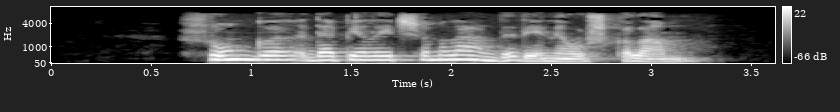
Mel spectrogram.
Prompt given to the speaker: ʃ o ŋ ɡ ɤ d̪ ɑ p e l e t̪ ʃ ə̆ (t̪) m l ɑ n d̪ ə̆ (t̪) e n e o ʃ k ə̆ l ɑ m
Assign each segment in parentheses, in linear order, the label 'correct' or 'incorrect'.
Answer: incorrect, incorrect

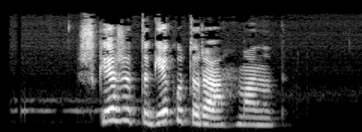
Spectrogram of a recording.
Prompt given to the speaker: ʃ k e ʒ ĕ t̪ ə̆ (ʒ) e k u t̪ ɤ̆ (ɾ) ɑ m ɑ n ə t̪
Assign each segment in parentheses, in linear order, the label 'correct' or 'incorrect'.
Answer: incorrect, correct

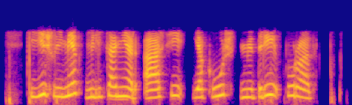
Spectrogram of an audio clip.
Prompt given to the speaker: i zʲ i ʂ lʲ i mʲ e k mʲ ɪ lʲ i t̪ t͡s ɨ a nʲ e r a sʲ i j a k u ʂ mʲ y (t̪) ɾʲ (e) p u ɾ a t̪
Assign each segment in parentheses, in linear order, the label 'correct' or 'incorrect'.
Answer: correct, incorrect

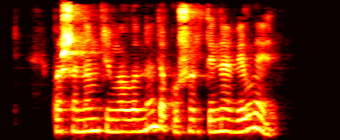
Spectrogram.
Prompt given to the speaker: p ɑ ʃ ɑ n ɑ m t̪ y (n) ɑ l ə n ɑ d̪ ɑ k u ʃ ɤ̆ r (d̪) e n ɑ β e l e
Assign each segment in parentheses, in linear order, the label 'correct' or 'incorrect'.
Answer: incorrect, incorrect

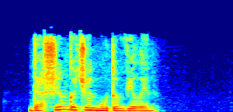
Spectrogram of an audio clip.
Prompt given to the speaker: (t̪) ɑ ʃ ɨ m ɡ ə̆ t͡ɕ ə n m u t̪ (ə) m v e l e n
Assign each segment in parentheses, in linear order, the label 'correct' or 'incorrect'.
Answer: incorrect, correct

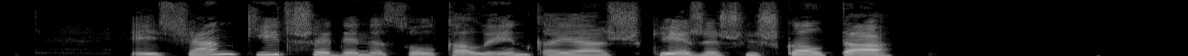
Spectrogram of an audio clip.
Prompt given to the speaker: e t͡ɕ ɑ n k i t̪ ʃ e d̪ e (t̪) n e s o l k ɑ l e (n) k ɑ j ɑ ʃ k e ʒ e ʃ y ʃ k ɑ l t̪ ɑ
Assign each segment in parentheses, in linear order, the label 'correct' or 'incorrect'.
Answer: incorrect, correct

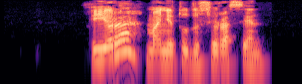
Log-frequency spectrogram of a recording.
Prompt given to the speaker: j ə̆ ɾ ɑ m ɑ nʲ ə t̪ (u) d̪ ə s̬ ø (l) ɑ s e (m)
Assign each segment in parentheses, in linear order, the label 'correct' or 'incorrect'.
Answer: correct, incorrect, incorrect

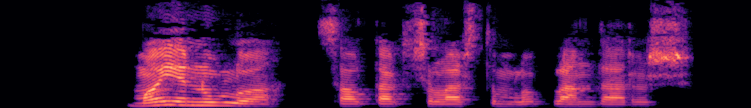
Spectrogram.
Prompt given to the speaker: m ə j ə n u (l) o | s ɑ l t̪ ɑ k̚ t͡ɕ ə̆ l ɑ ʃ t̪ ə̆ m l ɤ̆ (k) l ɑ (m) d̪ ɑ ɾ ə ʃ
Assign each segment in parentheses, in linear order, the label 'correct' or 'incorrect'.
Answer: correct, incorrect, incorrect

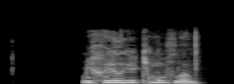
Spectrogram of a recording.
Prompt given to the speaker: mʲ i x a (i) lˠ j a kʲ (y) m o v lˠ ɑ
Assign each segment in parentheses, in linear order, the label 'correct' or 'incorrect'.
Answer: correct, incorrect

